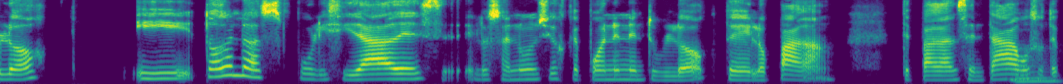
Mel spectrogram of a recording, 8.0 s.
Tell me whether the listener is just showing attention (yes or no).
yes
